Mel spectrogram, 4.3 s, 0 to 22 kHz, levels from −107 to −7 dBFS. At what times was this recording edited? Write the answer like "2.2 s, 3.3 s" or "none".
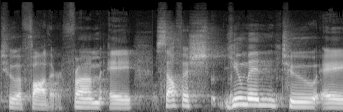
1.9 s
